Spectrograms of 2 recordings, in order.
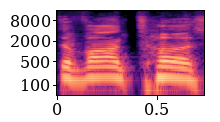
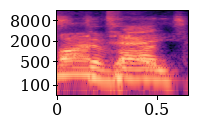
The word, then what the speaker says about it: DeVonta: It's not pronounced Devonta Smith. It's Devontae. Devontae.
